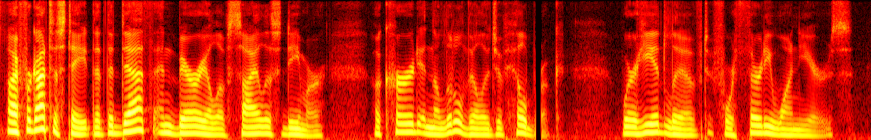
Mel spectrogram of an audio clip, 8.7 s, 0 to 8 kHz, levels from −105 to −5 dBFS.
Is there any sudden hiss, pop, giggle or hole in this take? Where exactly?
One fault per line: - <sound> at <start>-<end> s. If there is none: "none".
- dropout at 5.4-5.4 s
